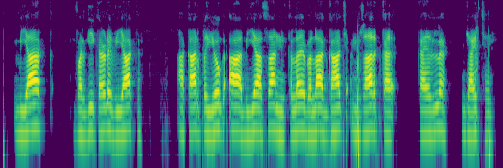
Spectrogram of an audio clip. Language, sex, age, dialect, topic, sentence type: Maithili, male, 31-35, Bajjika, agriculture, statement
